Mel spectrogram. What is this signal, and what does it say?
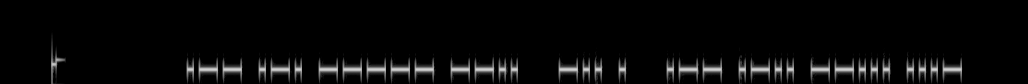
Morse code, heard as a keyed tone, about 20 wpm, 700 Hz. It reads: WR0Z DE WL7V
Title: USA Callsign DE Callsign - 4 Characters - 20wpm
